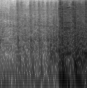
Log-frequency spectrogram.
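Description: Video game gunfire: a rapid burst of shots crackles in quick succession, growing louder and denser toward the end of the short moment.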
